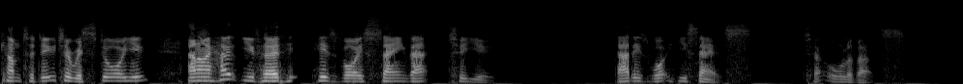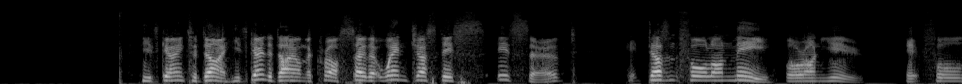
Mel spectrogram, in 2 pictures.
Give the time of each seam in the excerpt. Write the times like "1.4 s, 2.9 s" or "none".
10.9 s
